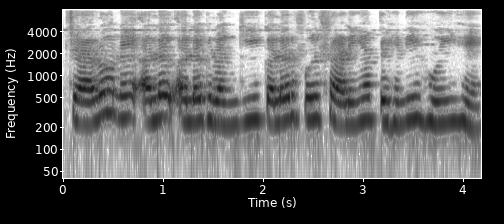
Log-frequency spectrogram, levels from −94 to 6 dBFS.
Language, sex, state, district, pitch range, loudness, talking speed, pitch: Hindi, female, Madhya Pradesh, Bhopal, 225-255 Hz, -14 LUFS, 130 wpm, 235 Hz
